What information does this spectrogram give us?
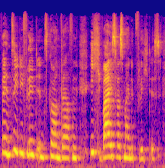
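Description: A woman's voice: sits high, normal speed, natural voice. A woman playing an anxious, devoted young wife in an old-fashioned radio drama, urgent and melodramatic. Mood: urgent, determined. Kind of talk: 1950s-style German radio drama acting.

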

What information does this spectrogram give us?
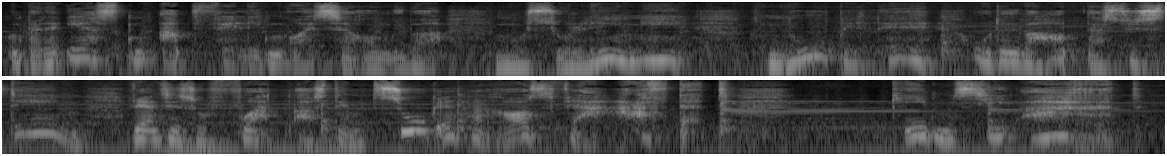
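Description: An actor playing an anxious, learned traveller who confides warnings in a radio drama. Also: male voice, a little high, very animated, normal speed, over music. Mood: hushed, conspiratorial.

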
